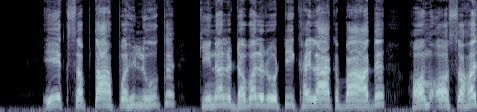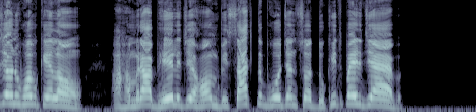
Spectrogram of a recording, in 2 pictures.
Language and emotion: Maithili, fearful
